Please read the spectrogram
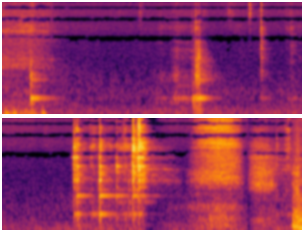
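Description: Small metal parts clicking and clinking against the metal housing of an outboard remote control box as its shift gears are fitted by hand: a few separate clicks, then a quick cluster of clinks about four seconds in.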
